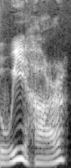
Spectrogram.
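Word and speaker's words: Vejar: Regie, Regie, dieser Episode hatte Mike WH ähm, geschrieben W-Jahr, aber ich habe mir sagen lassen von Experten, dass es Wehar äh, ausgesprochen wird.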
